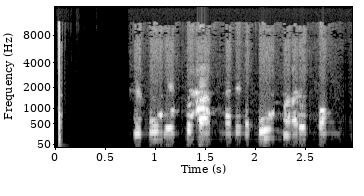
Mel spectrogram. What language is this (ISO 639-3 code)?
lrk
